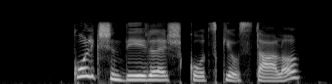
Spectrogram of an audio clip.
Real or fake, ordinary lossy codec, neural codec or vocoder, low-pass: real; none; none; 7.2 kHz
